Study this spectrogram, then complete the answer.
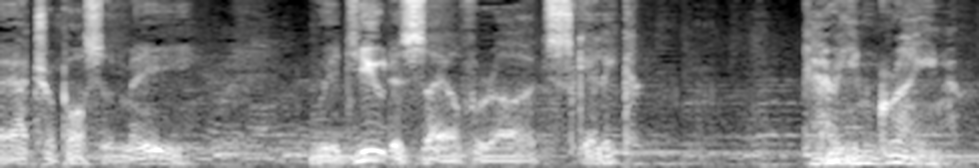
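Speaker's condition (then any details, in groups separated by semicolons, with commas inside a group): No condition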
